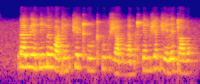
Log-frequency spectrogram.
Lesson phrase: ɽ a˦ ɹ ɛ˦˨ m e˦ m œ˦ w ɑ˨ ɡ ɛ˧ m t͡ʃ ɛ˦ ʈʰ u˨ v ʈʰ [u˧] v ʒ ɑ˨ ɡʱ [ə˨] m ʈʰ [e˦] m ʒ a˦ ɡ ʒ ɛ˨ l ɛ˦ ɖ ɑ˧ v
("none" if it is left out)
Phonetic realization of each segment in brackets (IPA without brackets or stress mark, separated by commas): u˧, a˨, ɛ˦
